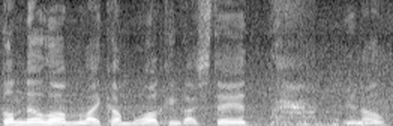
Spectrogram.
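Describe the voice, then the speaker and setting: A man from Algeria chats on a live stream as he walks through the city, friendly and rambling, saying "you know" and "bro" almost every phrase. He speaks slowly in a fairly high voice, recorded on his phone with street noise, urban ambience, and traffic going by.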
